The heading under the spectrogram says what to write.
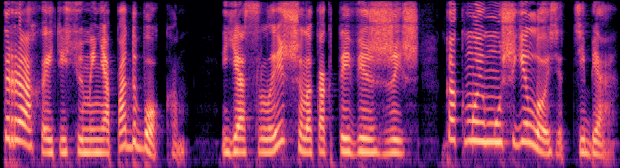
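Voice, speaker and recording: A woman's voice: medium pitch, very animated, a little slow, dry recording, studio quality. A woman putting on a screaming, jealous heavyset wife. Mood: menacing. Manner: screaming threats, growling whisper.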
